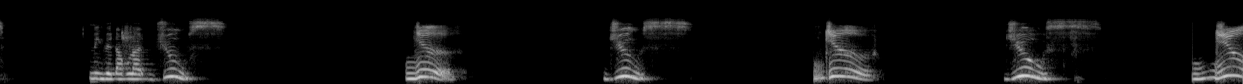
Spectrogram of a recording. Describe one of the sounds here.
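A woman reads out single words slowly and clearly over an online call, with pauses between them.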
